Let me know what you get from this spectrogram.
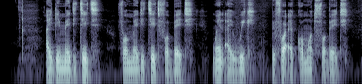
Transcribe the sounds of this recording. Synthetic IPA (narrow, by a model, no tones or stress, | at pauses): ajdemɛditʰet | fɔmɛditʰetfɔbɛd | wʔɛ̃nʔa̰jwik | b̥ifɔʔa̰jkʰɔmɔtfɔ̰bɛd̥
